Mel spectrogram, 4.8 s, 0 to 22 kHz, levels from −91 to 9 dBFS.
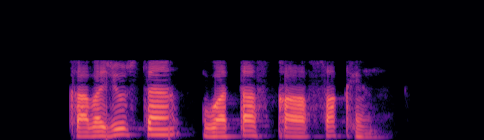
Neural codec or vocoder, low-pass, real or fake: none; 3.6 kHz; real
